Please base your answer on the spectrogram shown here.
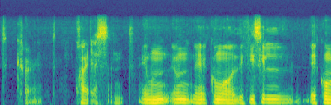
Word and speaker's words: quiescent: ¿Cómo se pronuncia eso? Quiescent current. Quiescent.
